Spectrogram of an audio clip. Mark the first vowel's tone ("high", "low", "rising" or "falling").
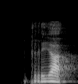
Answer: falling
